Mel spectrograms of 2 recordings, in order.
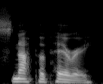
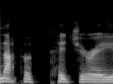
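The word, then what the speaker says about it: Napapijri: So I didn't know how to pronounce Snapper Piri, and everyone kept on saying Napa Pidgery and all of this.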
